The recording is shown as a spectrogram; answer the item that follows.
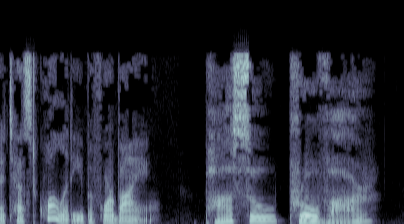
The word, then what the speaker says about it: posso provar: Posso provar? Pronunciation, P-O-S-S-O, pro-V-A-A-R.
